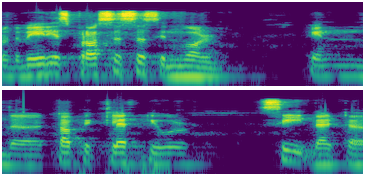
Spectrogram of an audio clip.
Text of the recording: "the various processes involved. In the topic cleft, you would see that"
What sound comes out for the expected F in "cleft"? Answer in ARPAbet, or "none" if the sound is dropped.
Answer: F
